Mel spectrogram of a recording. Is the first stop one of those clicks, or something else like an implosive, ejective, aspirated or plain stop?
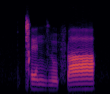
click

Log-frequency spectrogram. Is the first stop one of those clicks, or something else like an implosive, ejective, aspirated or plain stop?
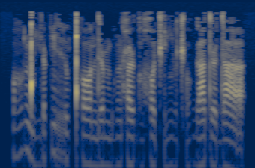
click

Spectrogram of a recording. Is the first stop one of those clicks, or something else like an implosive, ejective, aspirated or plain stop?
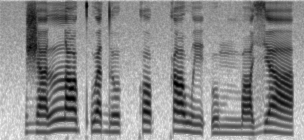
ejective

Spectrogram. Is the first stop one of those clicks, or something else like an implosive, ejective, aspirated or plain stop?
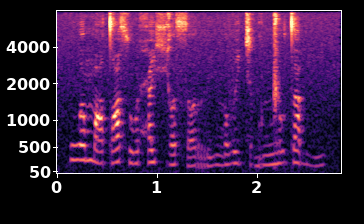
plain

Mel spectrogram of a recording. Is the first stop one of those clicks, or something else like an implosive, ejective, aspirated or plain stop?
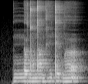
plain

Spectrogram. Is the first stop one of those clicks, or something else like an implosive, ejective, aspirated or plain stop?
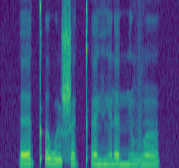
ejective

